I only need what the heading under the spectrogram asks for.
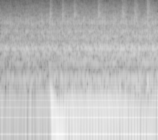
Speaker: normal ya artinya sudah bagus nanti semakin panas semakin normal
